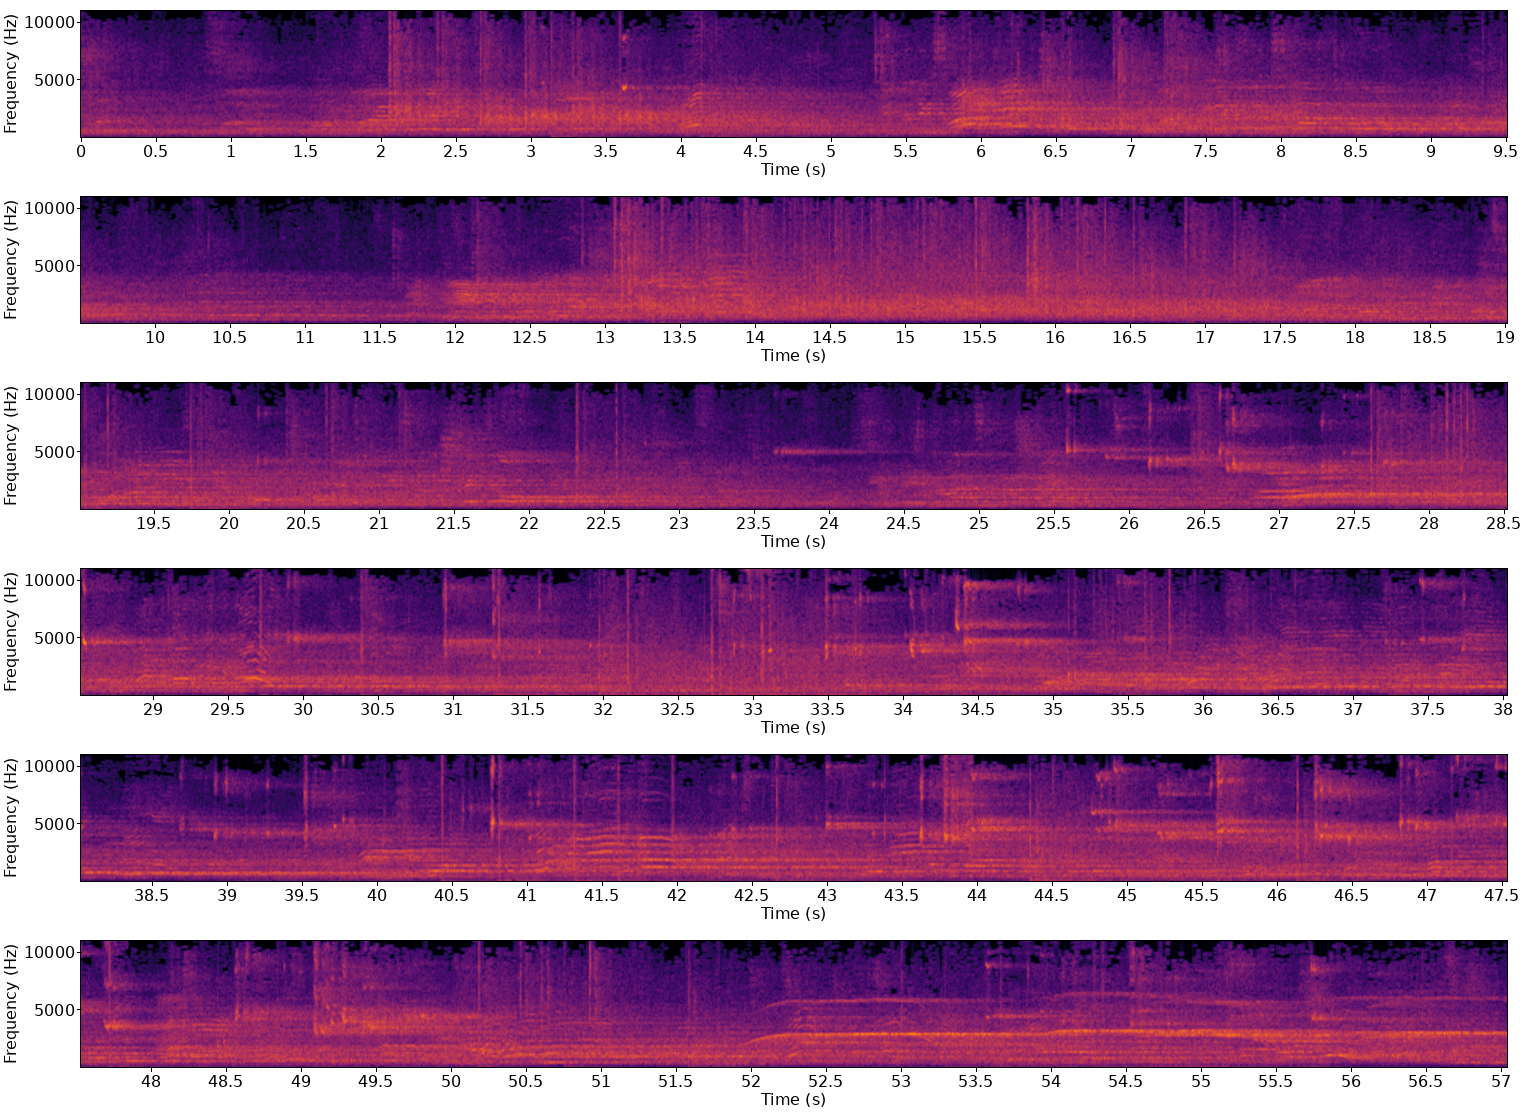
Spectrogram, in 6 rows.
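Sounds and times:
basketball bouncing on wooden court: 0:31.2 - 0:33.6, 0:44.3 - 0:44.6.

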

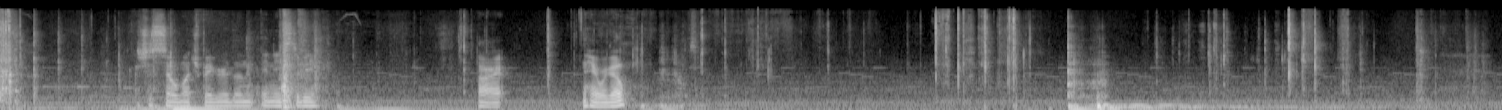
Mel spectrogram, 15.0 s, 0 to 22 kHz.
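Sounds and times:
cards rustling: 0:06.9 - 0:08.6, 0:09.2 - 0:10.4, 0:11.7 - 0:15.0
foil pack crinkling and tearing: 0:09.3 - 0:10.4, 0:12.0 - 0:13.6.

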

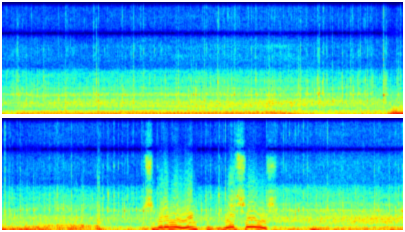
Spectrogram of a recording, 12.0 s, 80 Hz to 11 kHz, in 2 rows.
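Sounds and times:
faint motorcycle engine: 0:00.0 - 0:12.0
heavy rain: 0:00.0 - 0:12.0
tyre spray on wet road: 0:00.0 - 0:12.0
wind rushing: 0:05.5 - 0:08.8.

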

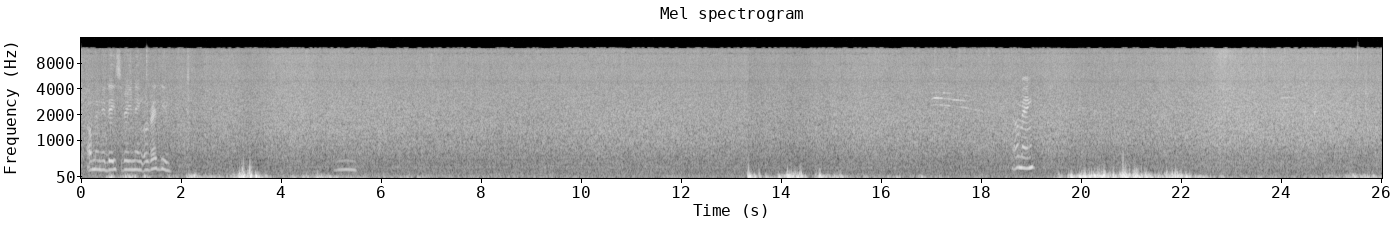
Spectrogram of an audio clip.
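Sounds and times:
heavy rain on trees: 0:00.0 - 0:26.0
low rumbles on microphone: 0:02.1 - 0:03.8, 0:13.3 - 0:15.3, 0:19.5 - 0:22.6.

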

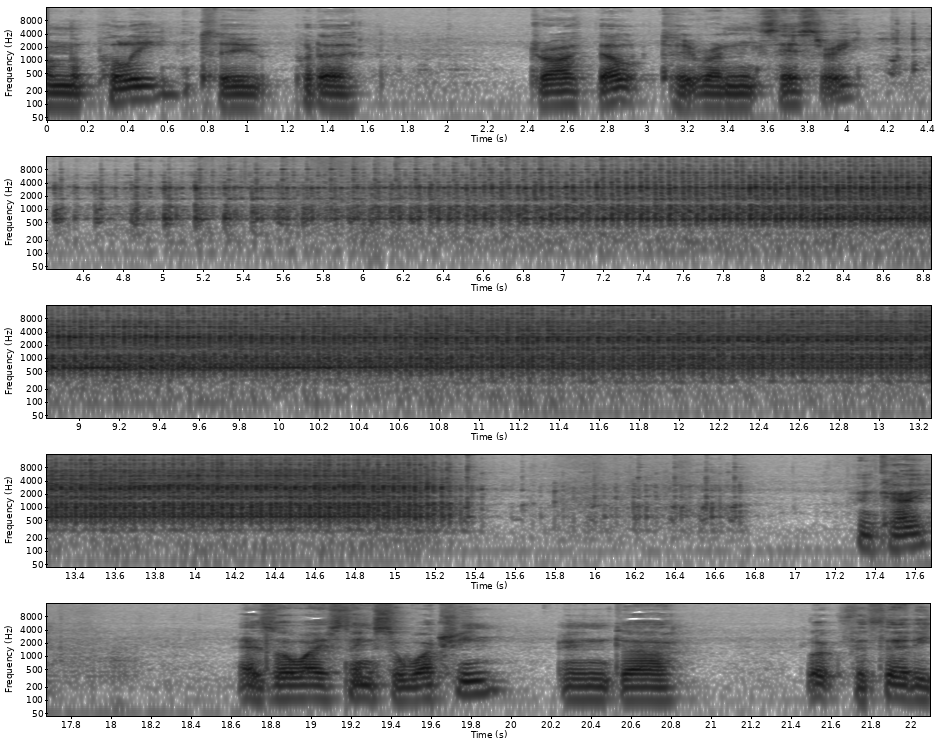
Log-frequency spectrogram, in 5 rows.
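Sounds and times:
stirling engine running: 0:04.2 - 0:16.8.

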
